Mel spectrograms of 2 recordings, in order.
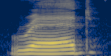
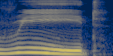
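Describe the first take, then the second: First: The vowel is a short 'e' sound. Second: The vowel is a long 'ee' sound. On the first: It is the past form. "the simple past and the past participle, pronounced E, like in edge" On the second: It is the present or infinitive form. "the infinitive with the sound E, like the letter E"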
